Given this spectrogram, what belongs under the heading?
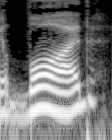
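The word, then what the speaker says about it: ض: So anyway, so this is Dad, articulated by one or both sides of the tongue together. So you could use one side or both sides of the tongue together. And what lies opposite to it, of its internal surface of the upper molars. So where are the upper molars? Here are the upper molars here.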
